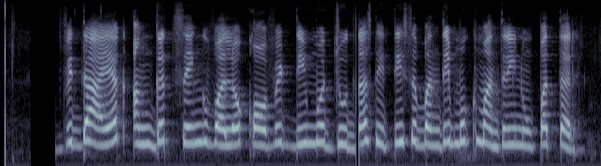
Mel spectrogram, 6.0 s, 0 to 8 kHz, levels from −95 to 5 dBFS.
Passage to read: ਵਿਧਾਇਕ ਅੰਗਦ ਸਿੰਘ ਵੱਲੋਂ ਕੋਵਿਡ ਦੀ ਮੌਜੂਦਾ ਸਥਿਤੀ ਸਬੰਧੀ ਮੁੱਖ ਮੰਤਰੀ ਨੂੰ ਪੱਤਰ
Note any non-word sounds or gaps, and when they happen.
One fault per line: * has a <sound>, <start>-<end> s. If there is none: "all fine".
* has a dropout, 3.6-3.6 s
